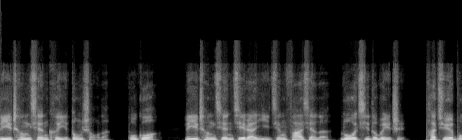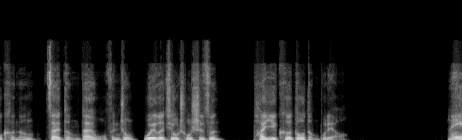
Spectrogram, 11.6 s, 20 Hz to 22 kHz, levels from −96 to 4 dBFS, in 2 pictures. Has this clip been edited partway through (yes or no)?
yes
